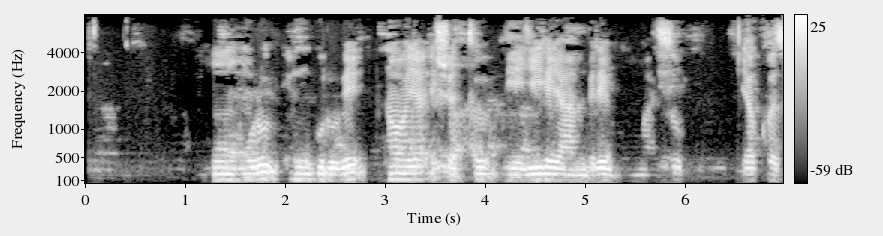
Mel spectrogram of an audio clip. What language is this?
Kinyarwanda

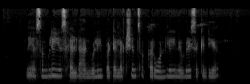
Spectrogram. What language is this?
English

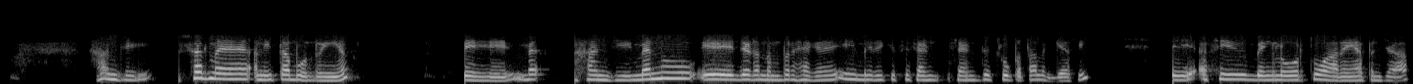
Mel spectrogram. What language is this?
Punjabi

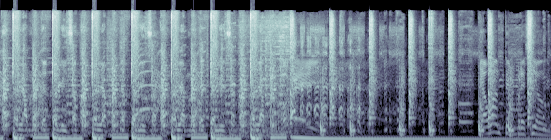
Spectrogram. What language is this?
Thai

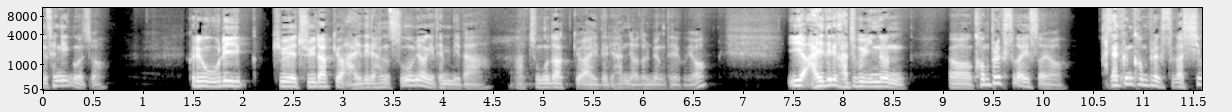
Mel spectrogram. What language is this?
Korean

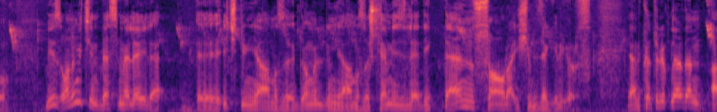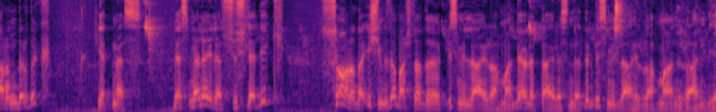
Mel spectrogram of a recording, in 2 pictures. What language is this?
Turkish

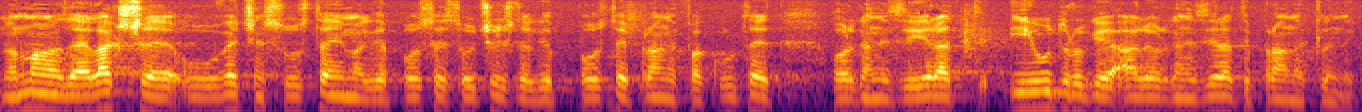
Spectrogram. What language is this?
Croatian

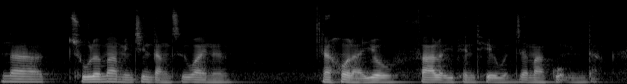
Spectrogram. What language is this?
Chinese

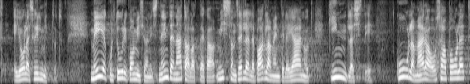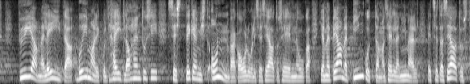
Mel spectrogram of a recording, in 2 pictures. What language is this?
Estonian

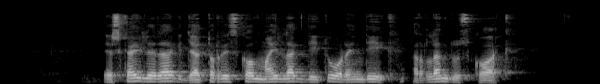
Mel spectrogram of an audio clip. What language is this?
Basque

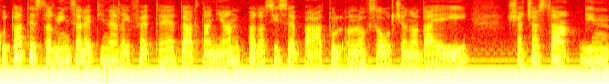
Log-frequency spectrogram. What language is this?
Romanian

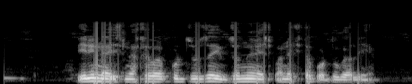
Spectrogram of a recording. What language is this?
Georgian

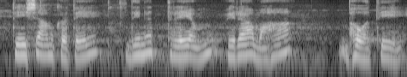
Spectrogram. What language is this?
Sanskrit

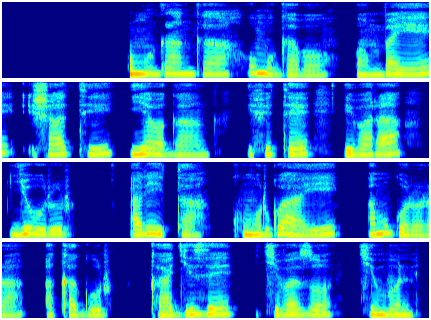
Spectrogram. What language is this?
Kinyarwanda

